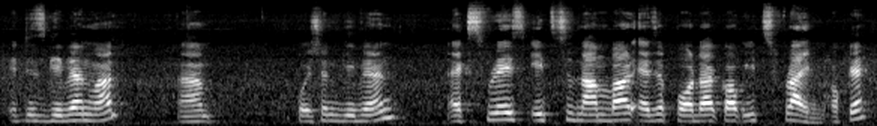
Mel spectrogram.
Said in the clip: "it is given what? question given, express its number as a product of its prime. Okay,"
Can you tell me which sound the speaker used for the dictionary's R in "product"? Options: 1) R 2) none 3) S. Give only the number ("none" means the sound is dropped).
1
